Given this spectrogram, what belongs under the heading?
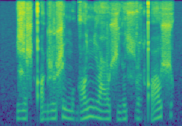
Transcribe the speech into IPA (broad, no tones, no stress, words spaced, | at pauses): ʑæʃqʼɒɡʐuʂ imoɡɒ ɲeə̯ʕuʃiə̯ çuʎqʼoʃ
